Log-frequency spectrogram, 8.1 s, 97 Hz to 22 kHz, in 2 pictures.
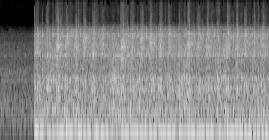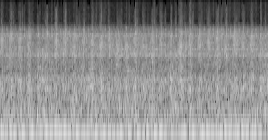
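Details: Royal Enfield Classic 350 after repairing a white smoke complaint, valves adjusted and oil flow to the valves checked: fires up and holds a steady, deep single-cylinder idle with no tapping or knocking.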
